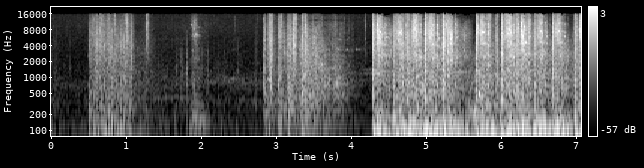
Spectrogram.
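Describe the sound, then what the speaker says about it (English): Shotgun fire in the Fortnite video game comes as loud, dense bursts of blasts in three clusters, the last one heaviest and sustained, with no talk over it. "I'm shooting from a shotgun from this distance"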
